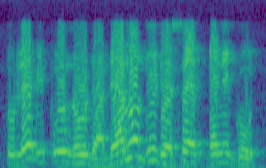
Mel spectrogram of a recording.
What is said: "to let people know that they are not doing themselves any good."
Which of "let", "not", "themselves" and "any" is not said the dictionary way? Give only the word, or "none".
themselves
